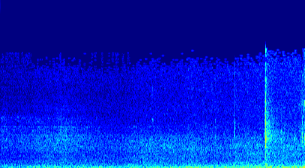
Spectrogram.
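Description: Steady rushing background noise with no speech, slowly growing louder toward the end.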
